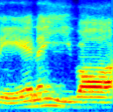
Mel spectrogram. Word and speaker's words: തേനൈവ: പിന്നെ തേന ഏവ, തേന ഏവ കൂടി വരുമ്പോ ഐ എന്നായിട്ട് മാറും. തേന ഏവ, അകാരവും മാറി ഏവ എന്നുള്ള ഏകാരവും മാറിയിട്ട് പകരം ഐകാരം വരും. അപ്പൊ തേനൈവ എന്നാവും.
